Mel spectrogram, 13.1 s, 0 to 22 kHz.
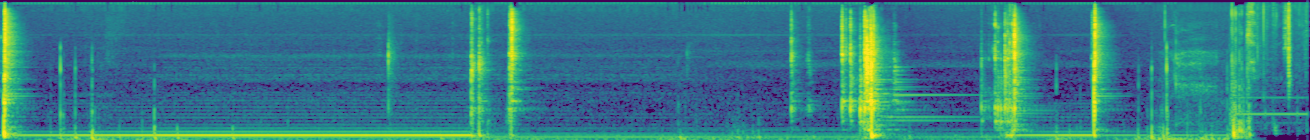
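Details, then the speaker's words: PRS MT15 amp bought 2022, full power mode, reverb and delay pedals in effects loop, mic near cab: steady low mains-type hum under idle amp, then guitar notes; loop is silent with pedals unplugged; loop preamp tube suspected; effects loop hum. "so there is a little bit of hum, extra hum, if you have, in my case, a reverb and a delay pedal plugged into the effects loop."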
